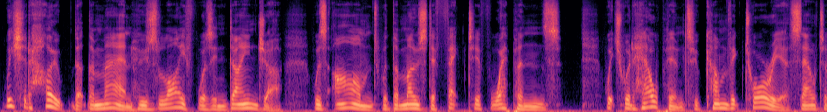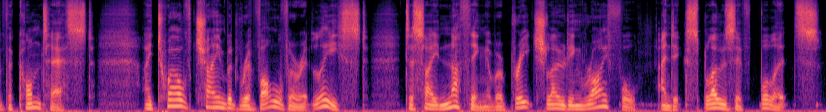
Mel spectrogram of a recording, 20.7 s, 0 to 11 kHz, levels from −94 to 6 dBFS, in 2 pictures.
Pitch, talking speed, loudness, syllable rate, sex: 110 Hz, 135 wpm, -18 LUFS, 3.7 syllables/s, male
